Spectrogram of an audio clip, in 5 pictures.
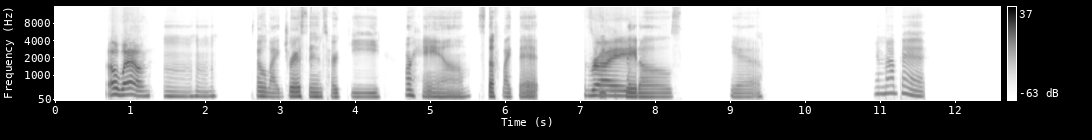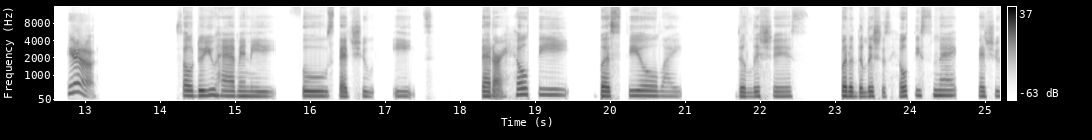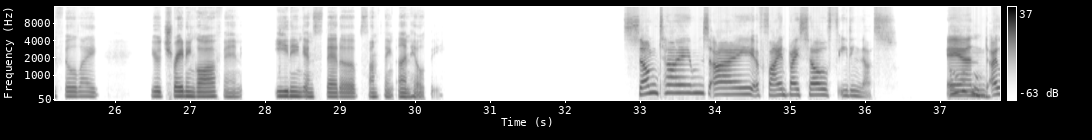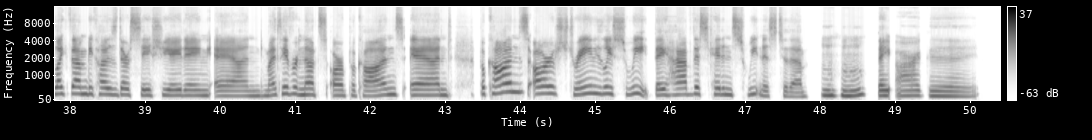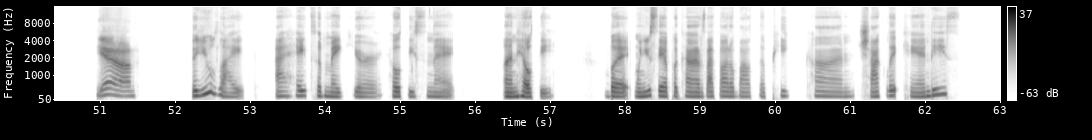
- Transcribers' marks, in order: tapping
- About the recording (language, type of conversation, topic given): English, unstructured, How do I balance tasty food and health, which small trade-offs matter?
- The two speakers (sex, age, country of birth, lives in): female, 45-49, United States, United States; other, 20-24, United States, United States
